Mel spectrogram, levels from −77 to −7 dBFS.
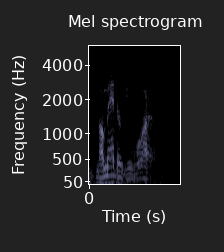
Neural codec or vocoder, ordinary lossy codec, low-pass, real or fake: codec, 16 kHz, about 1 kbps, DyCAST, with the encoder's durations; none; 5.4 kHz; fake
